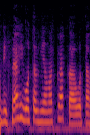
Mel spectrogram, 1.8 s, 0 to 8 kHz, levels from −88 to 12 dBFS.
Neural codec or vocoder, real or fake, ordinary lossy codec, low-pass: codec, 44.1 kHz, 2.6 kbps, SNAC; fake; AAC, 32 kbps; 7.2 kHz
